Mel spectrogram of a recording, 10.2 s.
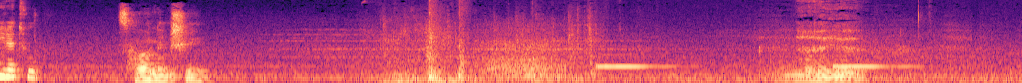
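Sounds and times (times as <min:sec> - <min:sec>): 
speech: 0:00.0 - 0:00.6, 0:01.2 - 0:02.2, 0:08.0 - 0:08.8
elevator door sliding open: 0:03.5 - 0:09.2.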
